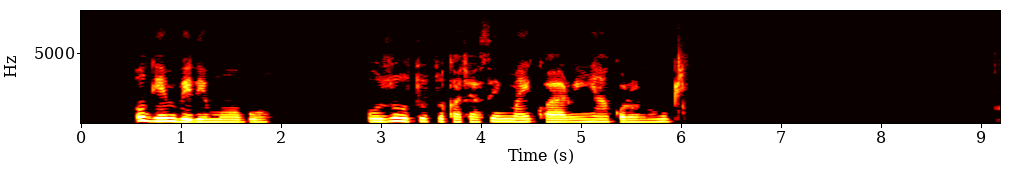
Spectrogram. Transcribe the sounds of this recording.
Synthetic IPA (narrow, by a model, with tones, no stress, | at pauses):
o˦ɡe˨m̩˦be˨de˨m̩˨ɔ˨bʊ˨ | ʊ˨zu˦˨tʊ˦tʊ˨ka˨t͡ʃa˨sɪ˦m̩˦ma˨˦ɪ˦kʰʷa˨ɾɪ˦i˦ɦa˦a˦kɔ˨ɾɔ˨nu˨˦bi̥˨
